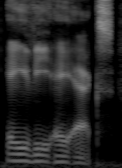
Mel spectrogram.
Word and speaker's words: AVAX: Remember that's AV AX, pronounced Avax.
